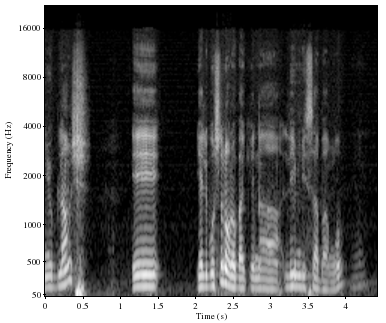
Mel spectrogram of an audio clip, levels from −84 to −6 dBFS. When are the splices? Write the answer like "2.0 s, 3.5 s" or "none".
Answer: none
